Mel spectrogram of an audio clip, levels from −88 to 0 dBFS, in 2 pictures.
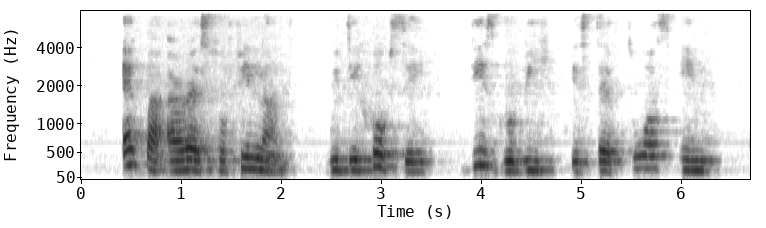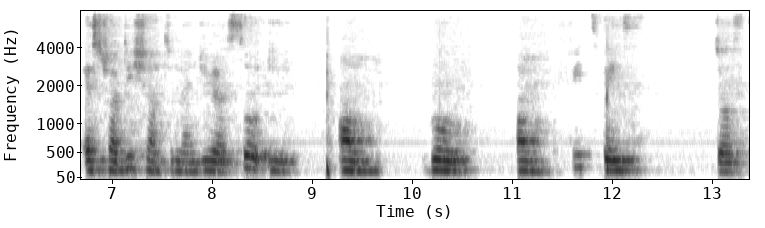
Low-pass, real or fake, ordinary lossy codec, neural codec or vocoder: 7.2 kHz; real; none; none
